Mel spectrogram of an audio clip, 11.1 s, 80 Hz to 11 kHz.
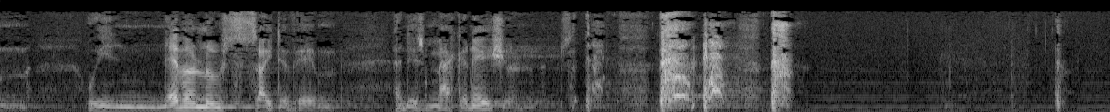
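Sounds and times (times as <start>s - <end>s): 
low steady hum: 0.0s - 11.0s
speech: 0.9s - 6.9s
loud harsh coughs from a speaker addressing an audience: 5.8s - 8.1s, 10.5s - 10.8s.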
